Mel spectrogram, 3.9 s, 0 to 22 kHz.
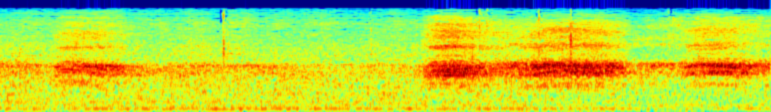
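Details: House crow, subspecies protegatus, in Colombo, Sri Lanka, on 28 Feb 2014, gives harsh, nasal caws, four or so in quick succession, with a steady low hum underneath.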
